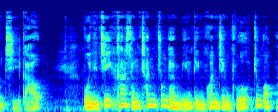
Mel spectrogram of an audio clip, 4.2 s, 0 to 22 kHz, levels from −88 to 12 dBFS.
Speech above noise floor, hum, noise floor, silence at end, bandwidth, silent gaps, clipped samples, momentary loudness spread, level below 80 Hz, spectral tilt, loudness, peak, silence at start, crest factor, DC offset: 24 dB; none; -50 dBFS; 0 s; 15.5 kHz; none; under 0.1%; 7 LU; -48 dBFS; -5.5 dB/octave; -26 LUFS; -12 dBFS; 0 s; 16 dB; under 0.1%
